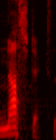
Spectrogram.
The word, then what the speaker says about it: Gnostics: They were called the Gnostics, the beginning of the Gnostics, spelled with a silent G. Silent G, N-O-S-T, and so on.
